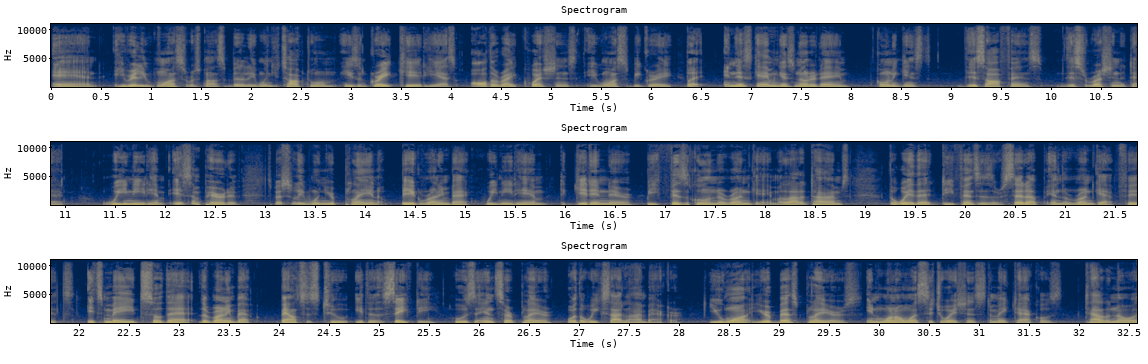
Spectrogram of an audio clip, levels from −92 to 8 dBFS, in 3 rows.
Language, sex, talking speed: English, male, 215 wpm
